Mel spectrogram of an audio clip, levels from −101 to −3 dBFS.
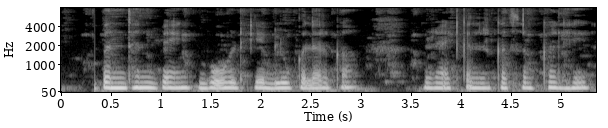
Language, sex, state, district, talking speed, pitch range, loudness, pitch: Hindi, female, Bihar, Sitamarhi, 145 wpm, 175-185 Hz, -26 LUFS, 180 Hz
